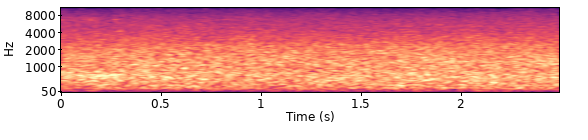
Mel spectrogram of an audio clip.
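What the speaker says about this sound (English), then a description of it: "a large amount of swiftly flowing water" A river carrying a large volume of swift water past a prospecting site, a dense steady roar and hiss that fills the whole scene without letting up.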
